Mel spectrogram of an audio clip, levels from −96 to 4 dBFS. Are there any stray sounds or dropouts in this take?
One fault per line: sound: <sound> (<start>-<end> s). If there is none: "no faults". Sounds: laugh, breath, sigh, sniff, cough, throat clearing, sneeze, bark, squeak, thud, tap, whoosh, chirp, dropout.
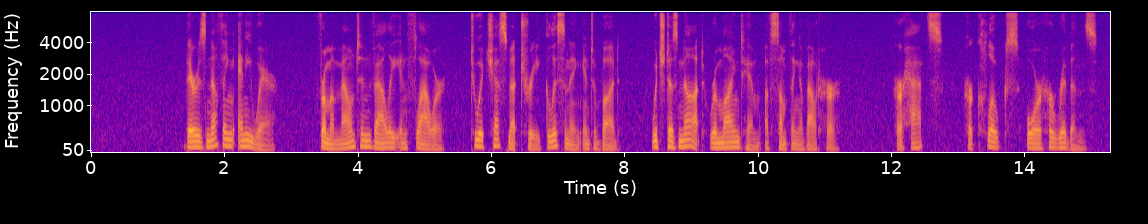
no faults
